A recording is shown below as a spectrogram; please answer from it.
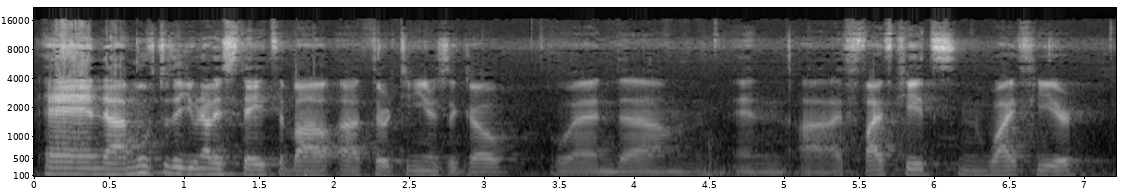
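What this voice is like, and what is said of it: Italian accent. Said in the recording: “as you can get from my accent, I'm originally from Italy.”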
